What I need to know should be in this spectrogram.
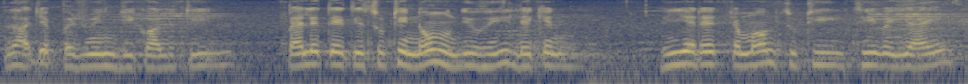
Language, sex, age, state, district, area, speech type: Sindhi, female, 60+, Delhi, South Delhi, urban, spontaneous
